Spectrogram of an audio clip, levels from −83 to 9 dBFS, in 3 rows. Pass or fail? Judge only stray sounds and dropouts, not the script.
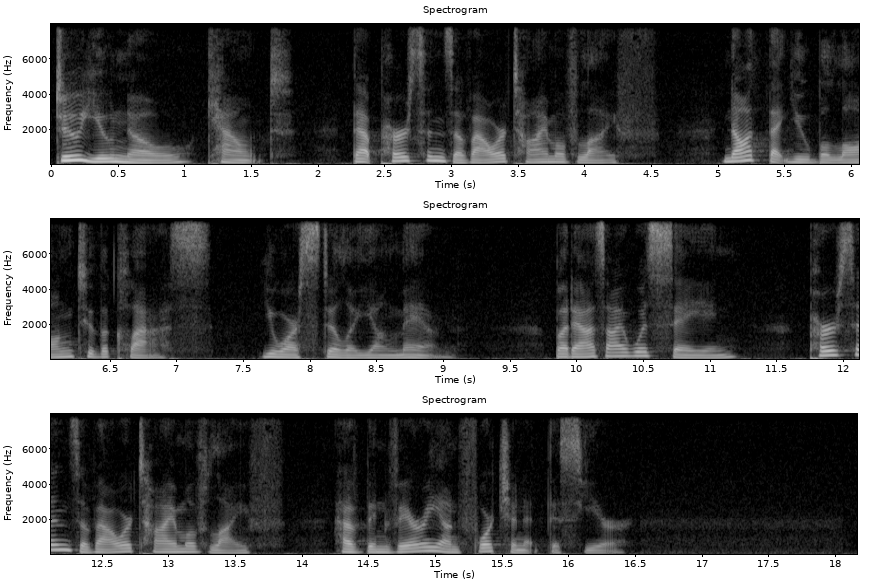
pass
